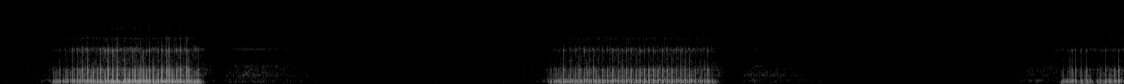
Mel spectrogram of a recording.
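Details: Gentle snoring: steady low rumbling snores on each in-breath, roughly 13 breaths a minute, with quiet out-breaths between; snoring.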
